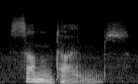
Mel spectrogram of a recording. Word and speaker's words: sometimes: Dos M's, y en las dos M's se cierra la boca. Sometimes.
